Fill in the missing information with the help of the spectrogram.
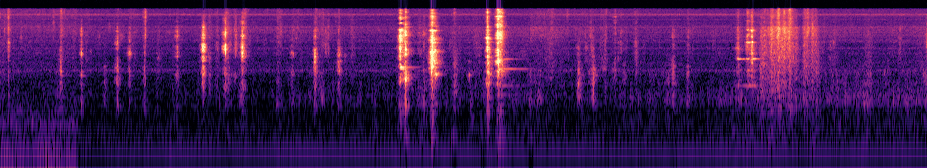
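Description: Scattered light knocks and clicks of utensils being handled at a wok, with a few sharper, briefly ringing clinks about five to six seconds in and a short soft rustle near the end.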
